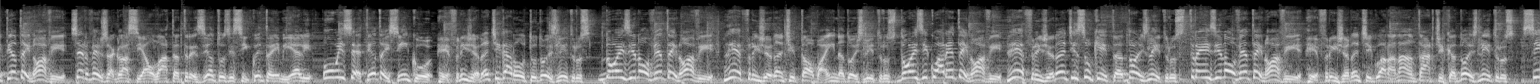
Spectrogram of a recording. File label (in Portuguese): Spot Alvorada SuperMercado; spots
